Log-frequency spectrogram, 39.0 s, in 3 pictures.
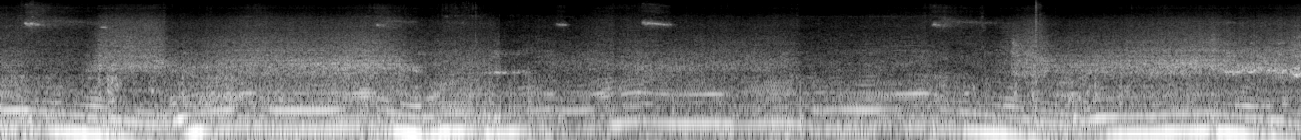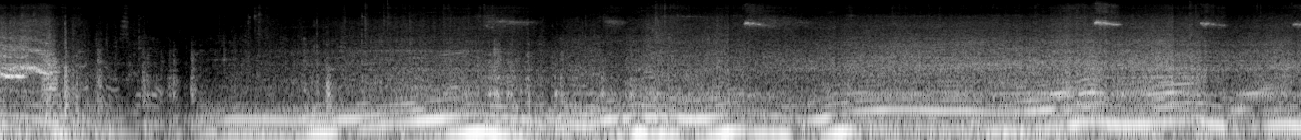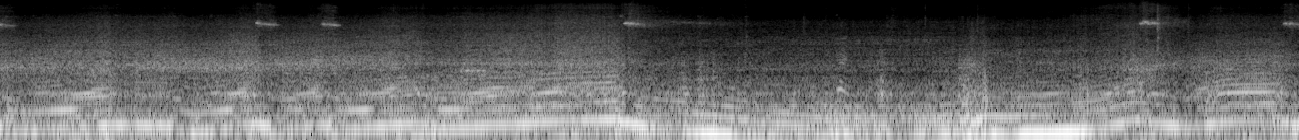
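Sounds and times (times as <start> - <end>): car engine revving: 15.2 - 39.0.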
